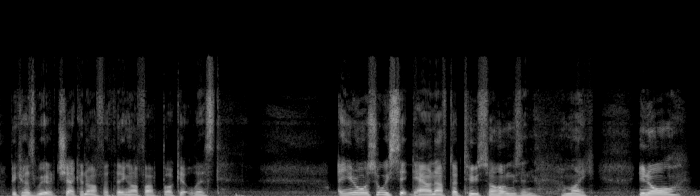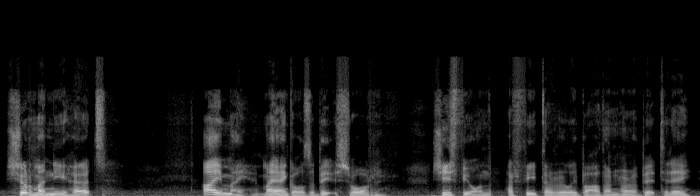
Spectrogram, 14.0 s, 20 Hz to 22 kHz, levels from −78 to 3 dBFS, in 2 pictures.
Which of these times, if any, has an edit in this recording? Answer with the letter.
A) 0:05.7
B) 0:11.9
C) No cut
B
